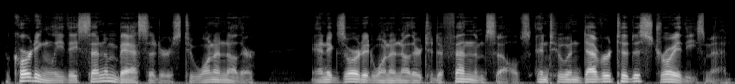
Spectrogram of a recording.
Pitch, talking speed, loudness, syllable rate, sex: 95 Hz, 170 wpm, -20 LUFS, 6.3 syllables/s, male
